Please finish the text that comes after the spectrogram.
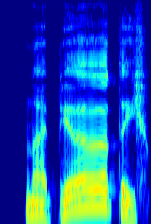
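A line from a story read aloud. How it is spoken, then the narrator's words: Gloomy drawl. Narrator (Russian): уныло протянула Мэри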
